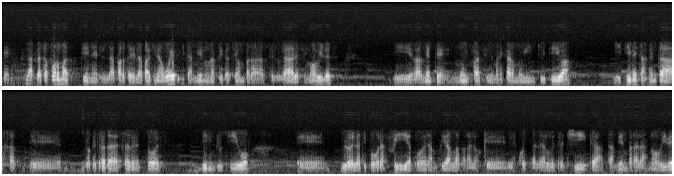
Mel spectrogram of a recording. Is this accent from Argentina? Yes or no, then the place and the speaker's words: yes; Burzaco, Buenos Aires Province, Argentina; Sí, somos de Bursaco. Yo soy de Bursaco.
